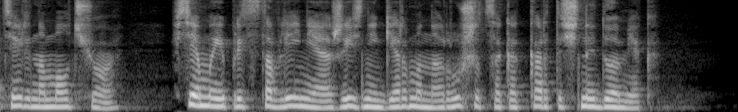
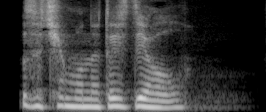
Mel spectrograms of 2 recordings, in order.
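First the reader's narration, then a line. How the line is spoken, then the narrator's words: Hoarse question. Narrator (Russian): спрашиваю осипшим голосом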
